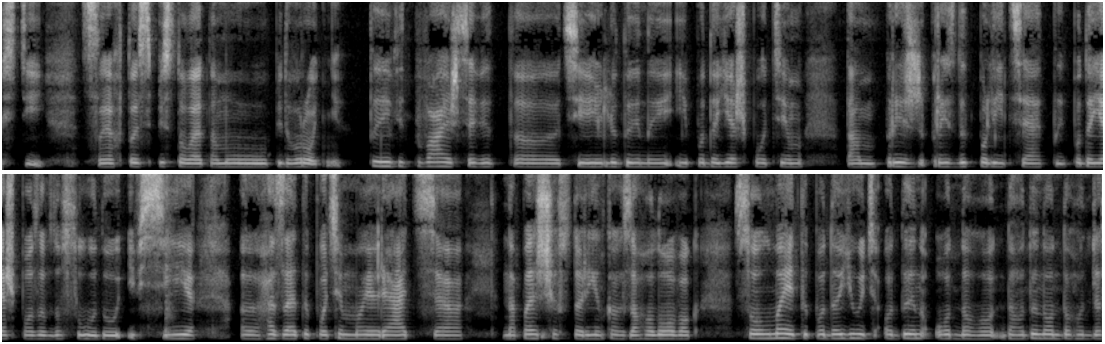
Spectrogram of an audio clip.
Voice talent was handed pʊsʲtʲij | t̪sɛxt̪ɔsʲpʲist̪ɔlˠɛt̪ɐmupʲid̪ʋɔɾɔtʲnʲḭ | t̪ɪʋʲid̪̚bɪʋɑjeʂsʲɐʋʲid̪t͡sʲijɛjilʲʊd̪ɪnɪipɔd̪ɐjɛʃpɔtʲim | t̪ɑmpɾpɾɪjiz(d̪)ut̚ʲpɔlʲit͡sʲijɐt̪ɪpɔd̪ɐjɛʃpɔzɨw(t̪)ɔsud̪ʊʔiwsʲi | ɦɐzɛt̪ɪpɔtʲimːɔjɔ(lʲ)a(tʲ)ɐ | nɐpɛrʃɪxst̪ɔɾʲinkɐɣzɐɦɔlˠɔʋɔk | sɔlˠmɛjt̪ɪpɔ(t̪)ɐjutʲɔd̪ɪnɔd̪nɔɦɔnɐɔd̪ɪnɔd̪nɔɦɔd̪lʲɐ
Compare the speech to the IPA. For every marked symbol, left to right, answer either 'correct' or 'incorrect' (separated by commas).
correct, incorrect, incorrect, correct, incorrect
